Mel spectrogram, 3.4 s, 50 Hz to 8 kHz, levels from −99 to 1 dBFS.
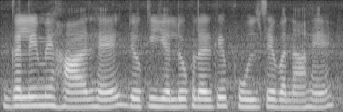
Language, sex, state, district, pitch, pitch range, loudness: Hindi, female, Uttar Pradesh, Lucknow, 205 Hz, 195-220 Hz, -15 LUFS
